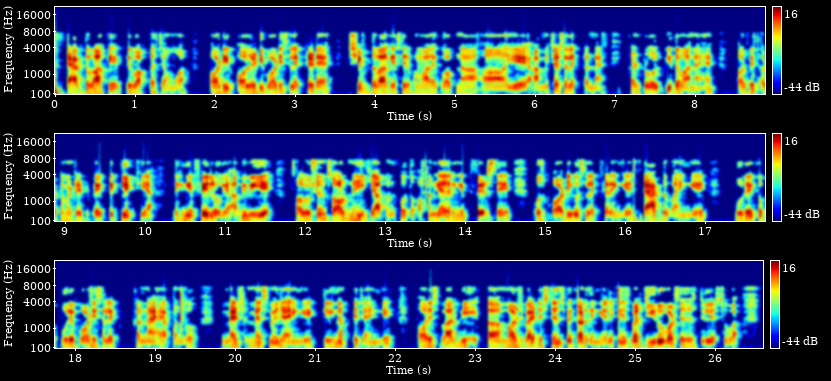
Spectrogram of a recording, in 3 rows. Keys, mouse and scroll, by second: 0.1 Tab, 1.5-2.2 drag, 4.0 shift+click, 7.6 ctrl+p, 14.2 click, 15.2 click, 16.3 Tab, 18.3 a, 20.1-22.9 drag.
